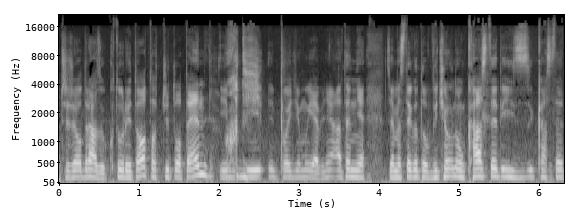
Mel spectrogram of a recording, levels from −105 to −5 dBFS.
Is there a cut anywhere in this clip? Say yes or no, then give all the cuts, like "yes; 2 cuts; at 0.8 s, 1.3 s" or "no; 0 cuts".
no; 0 cuts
